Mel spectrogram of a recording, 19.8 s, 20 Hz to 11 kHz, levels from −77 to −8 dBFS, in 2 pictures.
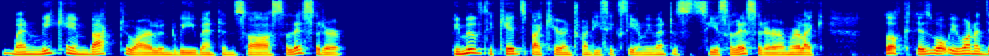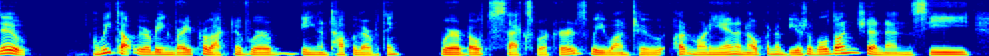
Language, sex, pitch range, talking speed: English, male, 115-150 Hz, 205 wpm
